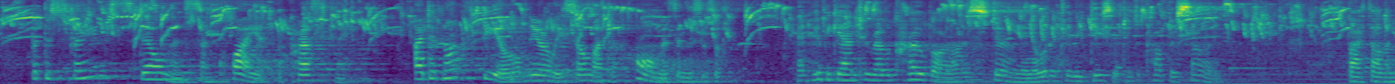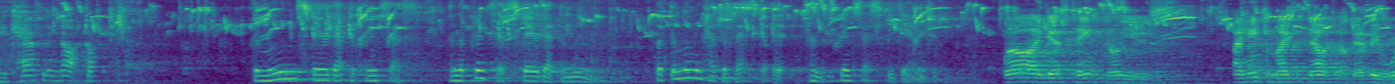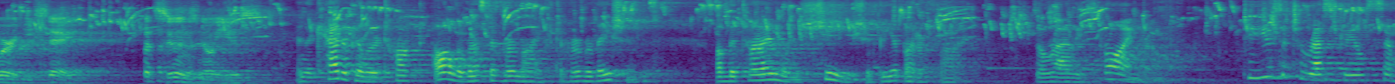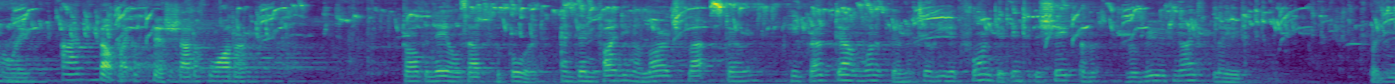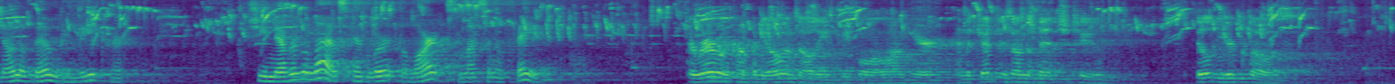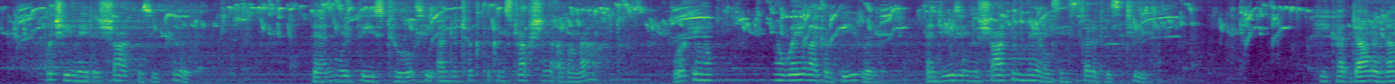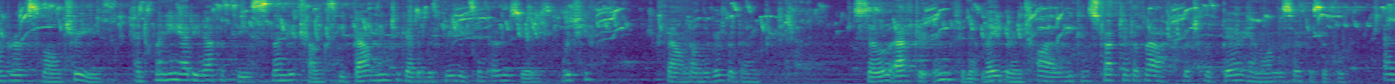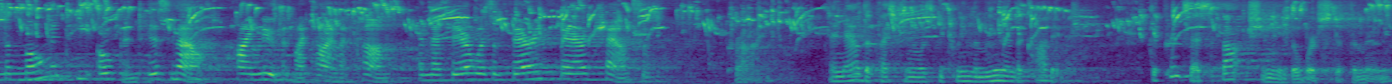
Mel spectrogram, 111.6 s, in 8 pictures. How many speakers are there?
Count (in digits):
5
